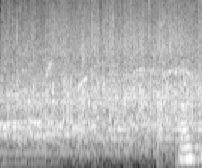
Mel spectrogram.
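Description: Audience applauding, with scattered cheers over the clapping.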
